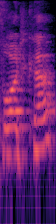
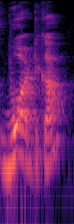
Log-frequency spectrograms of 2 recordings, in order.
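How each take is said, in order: First: It is said in a standard English accent. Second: It is said in the family's heavy accent. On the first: "vodka is not vodka" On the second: "but it becomes vodka"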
